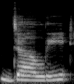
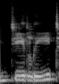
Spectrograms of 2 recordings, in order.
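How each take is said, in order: First: The first vowel is reduced to a schwa. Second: The first vowel is a full long E. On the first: The speaker calls it right. "you can hear that duh" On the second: The speaker calls it wrong. "we don't say delete"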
